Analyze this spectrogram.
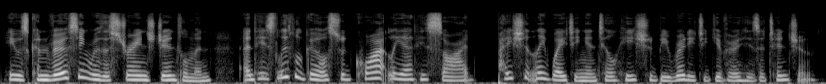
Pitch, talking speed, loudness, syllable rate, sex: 215 Hz, 205 wpm, -20 LUFS, 5.5 syllables/s, female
